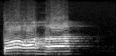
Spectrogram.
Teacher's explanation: ta is very thick and high. Taha, ha is flat.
